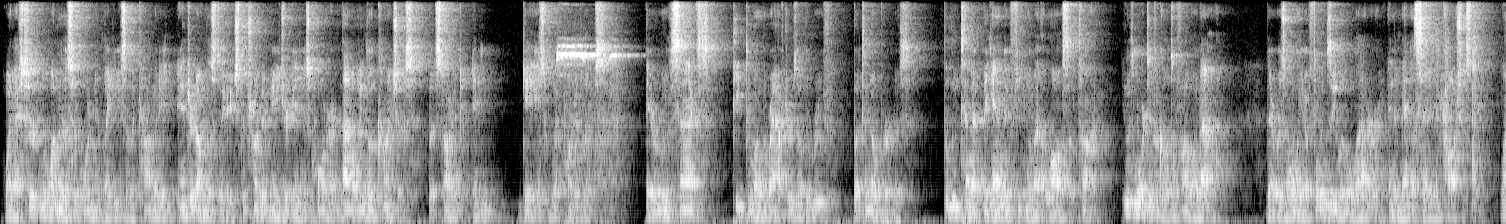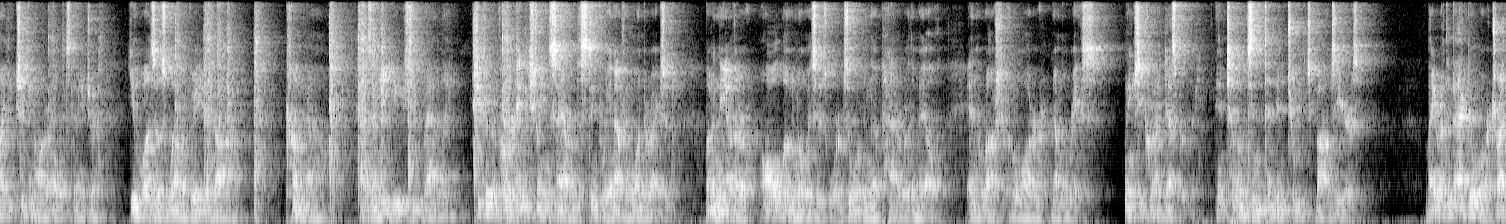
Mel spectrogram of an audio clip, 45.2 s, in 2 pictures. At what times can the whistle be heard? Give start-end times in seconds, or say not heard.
8.3-9.3.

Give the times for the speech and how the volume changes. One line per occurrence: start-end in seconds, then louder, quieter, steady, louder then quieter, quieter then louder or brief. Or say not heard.
0.1-45.1 steady.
